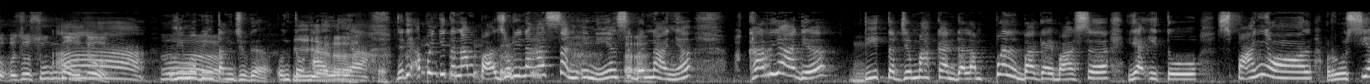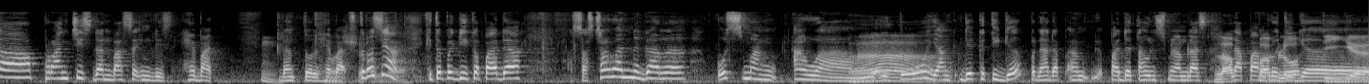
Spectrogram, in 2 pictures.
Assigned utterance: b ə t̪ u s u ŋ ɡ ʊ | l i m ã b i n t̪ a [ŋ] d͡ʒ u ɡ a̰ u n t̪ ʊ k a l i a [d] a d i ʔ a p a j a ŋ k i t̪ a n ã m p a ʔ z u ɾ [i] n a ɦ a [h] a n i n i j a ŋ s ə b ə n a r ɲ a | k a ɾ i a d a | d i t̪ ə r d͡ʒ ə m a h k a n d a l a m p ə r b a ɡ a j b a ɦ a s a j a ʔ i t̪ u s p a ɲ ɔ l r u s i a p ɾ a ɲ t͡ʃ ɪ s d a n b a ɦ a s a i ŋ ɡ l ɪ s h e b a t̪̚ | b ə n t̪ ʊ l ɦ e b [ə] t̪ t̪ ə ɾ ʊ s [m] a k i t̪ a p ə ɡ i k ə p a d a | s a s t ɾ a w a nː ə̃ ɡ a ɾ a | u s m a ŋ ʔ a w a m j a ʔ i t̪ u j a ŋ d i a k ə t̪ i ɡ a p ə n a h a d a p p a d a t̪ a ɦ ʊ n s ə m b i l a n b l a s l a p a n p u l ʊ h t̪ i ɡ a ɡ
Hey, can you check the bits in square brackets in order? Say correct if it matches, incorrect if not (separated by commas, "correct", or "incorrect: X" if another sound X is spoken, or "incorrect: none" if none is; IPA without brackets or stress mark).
correct, incorrect: d͡ʒ, correct, incorrect: s, incorrect: a, incorrect: ɲ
